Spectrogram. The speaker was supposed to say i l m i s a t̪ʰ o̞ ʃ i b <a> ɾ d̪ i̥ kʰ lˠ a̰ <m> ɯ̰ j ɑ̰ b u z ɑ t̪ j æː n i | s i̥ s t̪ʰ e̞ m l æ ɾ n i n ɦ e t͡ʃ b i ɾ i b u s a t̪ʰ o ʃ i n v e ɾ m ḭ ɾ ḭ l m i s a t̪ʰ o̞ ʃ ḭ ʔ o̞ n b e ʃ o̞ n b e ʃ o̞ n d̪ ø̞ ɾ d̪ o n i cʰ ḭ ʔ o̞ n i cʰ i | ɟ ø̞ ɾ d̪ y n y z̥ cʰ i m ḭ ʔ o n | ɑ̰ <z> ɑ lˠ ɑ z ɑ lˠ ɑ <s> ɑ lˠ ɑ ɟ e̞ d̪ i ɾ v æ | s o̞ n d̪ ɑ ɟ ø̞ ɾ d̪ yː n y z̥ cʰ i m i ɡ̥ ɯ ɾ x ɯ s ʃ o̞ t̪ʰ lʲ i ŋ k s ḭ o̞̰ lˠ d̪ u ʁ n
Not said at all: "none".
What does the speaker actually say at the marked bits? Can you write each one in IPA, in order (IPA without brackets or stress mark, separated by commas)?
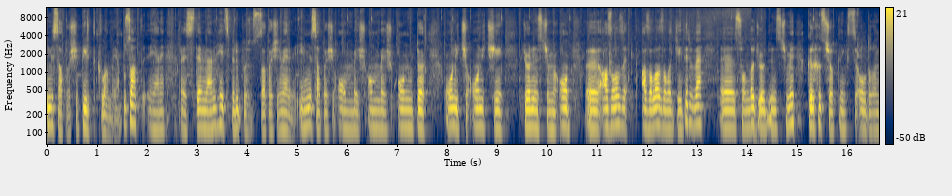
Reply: i, m, z, z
